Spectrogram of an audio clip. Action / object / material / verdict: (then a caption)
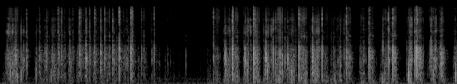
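tap / small plastic Easter egg / plastic / none. A small blue and red hollow plastic Easter egg, held between the fingers close to the microphone, is tapped and scratched with the fingertips. Rapid, bright, hollow plastic clicks and scratchy rustling fill the clip, pausing briefly just before the two-second mark before resuming.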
